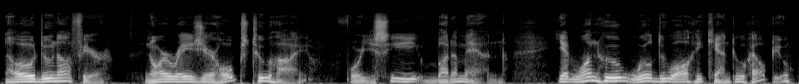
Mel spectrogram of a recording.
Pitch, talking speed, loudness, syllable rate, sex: 115 Hz, 195 wpm, -18 LUFS, 4.5 syllables/s, male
